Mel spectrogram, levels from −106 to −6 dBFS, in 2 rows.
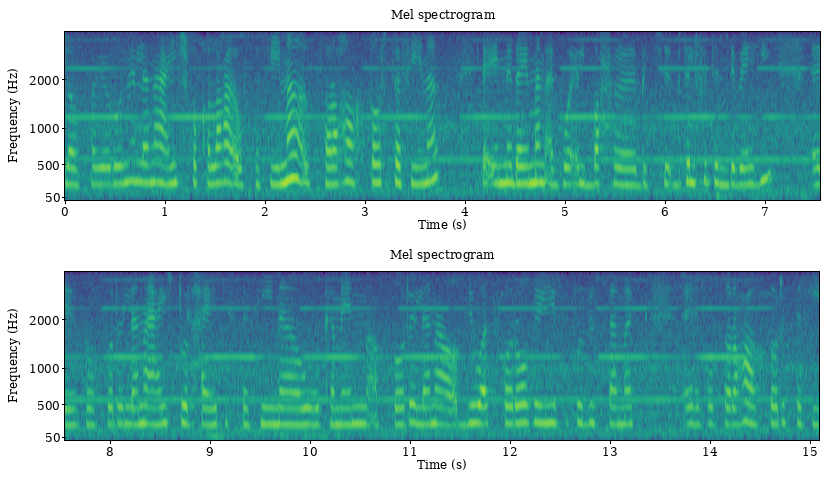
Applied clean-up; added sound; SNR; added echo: none; Truck; 12 dB; none.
